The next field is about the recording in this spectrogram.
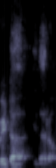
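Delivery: put-on very feeble, faint, soft elderly voice. Retelling how an old woman called out from behind: imitating a very feeble voice. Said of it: "I heard a very feeble voice from behind".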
